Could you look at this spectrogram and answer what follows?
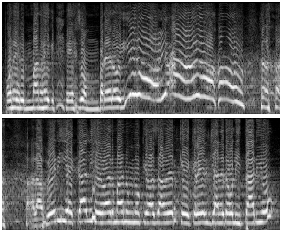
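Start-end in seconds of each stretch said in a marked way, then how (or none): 1.9-4.5 long laugh squealing up high; high wailing laugh. Real, not acted. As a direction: let a shrill laugh ring out.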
